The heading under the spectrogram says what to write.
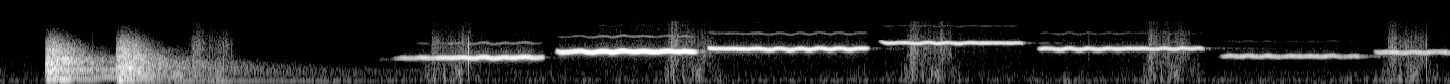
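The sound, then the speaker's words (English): A few sharp percussive hits open, then a clear whistled melody of sustained, steady notes moves through a short tune, loud with no talking; the whistled signal of the Signal Oil Company radio program The Whistler. “Let that whistle be your signal for the Signal Oil program, The Whistler, each Wednesday at this same time.”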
